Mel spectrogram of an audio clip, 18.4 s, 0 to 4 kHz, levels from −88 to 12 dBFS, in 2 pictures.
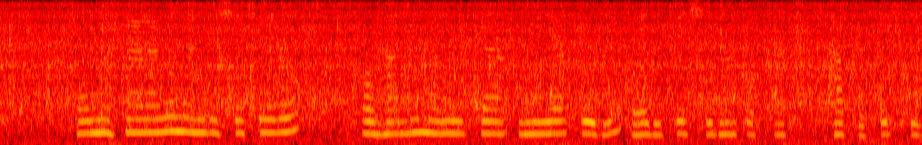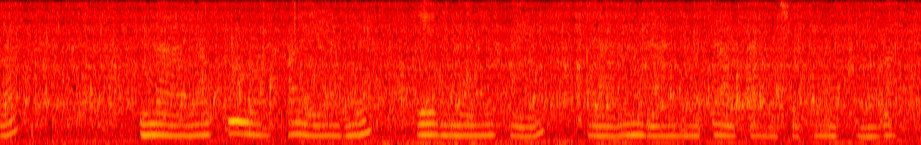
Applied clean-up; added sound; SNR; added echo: none; Stream; 0 dB; none.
